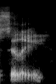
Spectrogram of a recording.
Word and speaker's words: Scilly: Set on the Isle of Scilly. I don't think you pronounced the C in that case.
